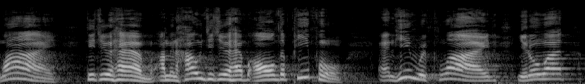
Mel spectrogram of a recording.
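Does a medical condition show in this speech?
Yes: cleft lip and palate; congenital, severe.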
